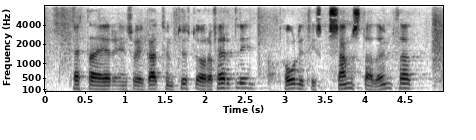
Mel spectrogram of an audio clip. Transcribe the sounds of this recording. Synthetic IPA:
θɛht̪aɛɾejnsɔɣikaːt̪ʰːʏmt̪ʰʏht̪ʏaːwɾafɛɾt̪lɪpʰoːwlɪt̪ʰisksamst̪aːðaʏmθað

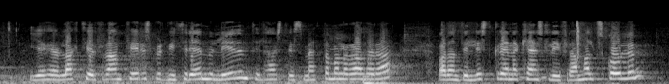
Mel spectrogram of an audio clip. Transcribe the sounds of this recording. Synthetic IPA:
jɛɣhɛvlaxt̪çjɛɾ̥fɾamːfɪːɾɪɾ̥spʏɾkniθɾɛːmʏlɪːðʏmt̪ʰɪlhast̪vɪsmɛn̥t̪amawlaɾawθejra | vaɾ̥hant̪ɪlɪst̪kɾejnacʰɛnst̪lʏifɾamhalt̪skoːwlʏm

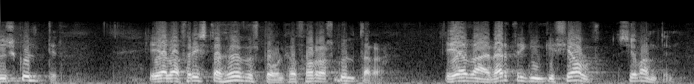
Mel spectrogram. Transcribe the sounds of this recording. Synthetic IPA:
ɪskʏlt̪ɪɾ̥ | ɛðafɾɪst̪aɦœːvʏ̥st̪owlçawθɔrːaskʏlt̪a̰ɾa̰ | ɛðavɛɾt̪ɾiciɲcɪsjawlvsjɛvant̪ɪ̰n

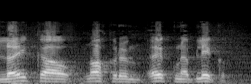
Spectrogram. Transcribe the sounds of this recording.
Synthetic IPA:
lœːɥkaːwnɔhkɾʏmœɥknaplɪːkʏm

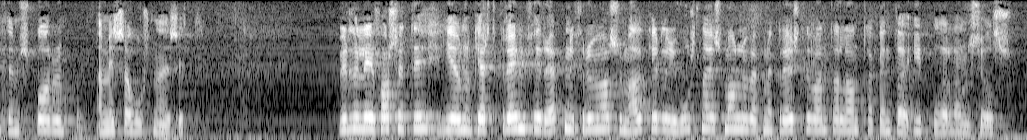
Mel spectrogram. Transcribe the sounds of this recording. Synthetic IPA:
θejmspɔːɾʏmaðmɪsːahuːst̪naðɪsɪht̪ | vɪɾðʏlɛjɪfɔr̥sɛt̪ɪjɛhɛvɾnuːcɛr̥t̪kɾejnfɪɾɪɾɛpnɪfɾʏmvasʏmaðcɪɾðʏɾihuːst̪naðɪsmaːwlʏmvɛknakɾeːjst̪ʏvant̪alant̪ʰaːkajnt̪aʔiːpuðalawnːsjowðs

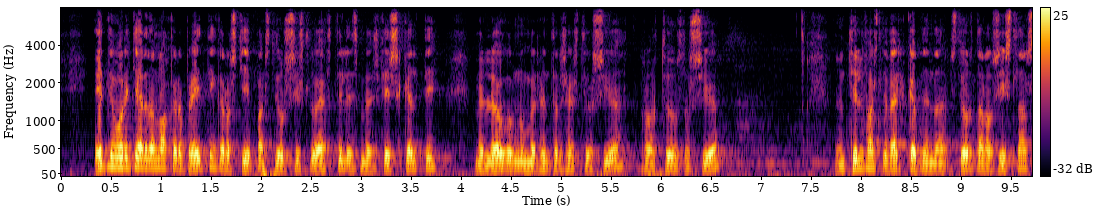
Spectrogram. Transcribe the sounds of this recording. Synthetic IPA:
ejt̪nɪvɔɾʏcɛɾðanɔhkɾapɾeːjt̪iŋkaɾawscɪːpanst̪jowɾsist̪lʏɛft̪ɪlɪðsmɛðfɪskɛlt̪ɪ | mɛðlœːɣʏmnuːmɛɾ̥ɦʏnt̪ɾasɛkst̪ʰiɔsjœːt̪fɾawt̪ʰʏːðɔst̪ɔsjœː | ʏmt̪ʰɪlfanslɪvɛr̥kœpnɪnːast̪jowɾt̪naɾawsist̪lans

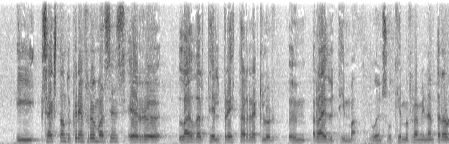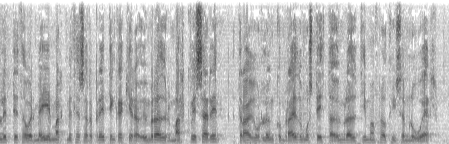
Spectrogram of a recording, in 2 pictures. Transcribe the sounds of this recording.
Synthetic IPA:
isɛkst̪ant̪ʏkɾejnfɾʏmvaɾ̥sɪnsɛɾʏ | laɣðaɾ̥t̪ʰɪlpɾejht̪aɾrːɛklʏɾ | ʏmraːjðʏt̪ʰiːma̰ɔɣejnsɔɣcʰɛːmʏfɾamːinɛmt̪aɾawlɪt̪ːɪθawɛɾmeːjɪnmar̥kmɛðθɛsːaɾapɾeːjt̪iŋkacɛːɾaʏmɾaːjðʏɾmar̥kvɪsaɾɪ | t̪ɾaːɣaɔɾlœɥŋkʏmɾaːjðʏmɔst̪ɪht̪aʏmɾajðʏt̪ʰiːmanfɾawθisɛmnuɛɾ̥

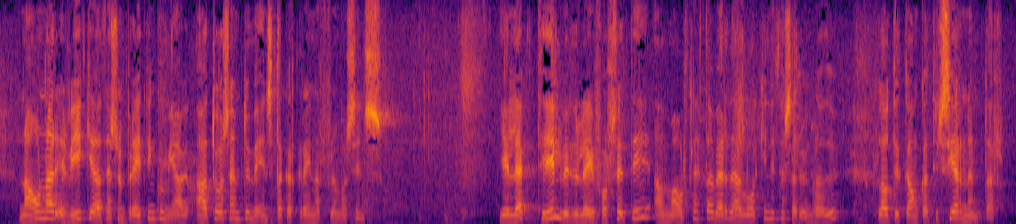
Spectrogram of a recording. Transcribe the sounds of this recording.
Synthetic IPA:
naːwnaɾɛɾvɪːcɪðaθɛsːʏmpɾeːjt̪iŋkʏmiaːt̪ʰʏɣasɛmt̪ʏmvɪðejnst̪aːkaɾkɾeːjnaɾ̥fɾʏmvḁsɪ̰ns | jɛɣlɛk̚t̪ʰːɪlvɪɾðʏlɛːjɪfɔr̥sɛt̪ɪaðmaːwl̥θɛht̪avɛɾðɪaðlɔːcɪnɪθɛsːaɾʏmɾaːjðʏ | laːwt̪ɪðkawŋkat̪ʰɪlsjɛɾnɛmt̪aɾ̥

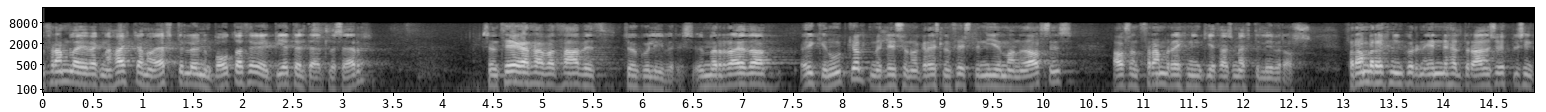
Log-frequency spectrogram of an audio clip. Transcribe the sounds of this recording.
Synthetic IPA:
fɾamlajðɪvɛknaɦajhkanawɛft̪ɪɾlœɥnʏmpoːwt̪aθɛːɣaipjɛːt̪ɛlt̪aɛt̪lɛsɛr | sɛmθɛːɣaɾɦavaðɦaːvɪðt̪ʰœːkʏliːvɪ̰ɾɪ̰sʏ̰mɛɾaraːjðaœːɥcɪnuːt̪cœlt̪mɛðlɪːsʏnawkɾeːjst̪lʏmfɪr̥st̪ʏniːjʏmawnɪðawɾ̥sɪns | a̰ːwsant̪fɾamɾejhkniɲcɪθasɛmɛft̪ɪɾlɪːvɪɾa̰ws | fɾamɾejkniŋkʏɾɪnɪnːɪɦɛlt̪ʏɾaːðɛnsʏhpliːsiŋk

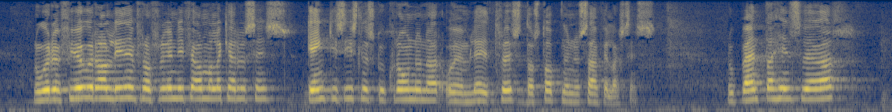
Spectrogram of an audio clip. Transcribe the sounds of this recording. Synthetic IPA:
nuɛɾʏmfjœːɣʏɾawlɪːðɪnfɾawrɾʏːnɪfjawlmalacʰɛɾvʏsɪnscejɲcɪsist̪lɛnskʏkʰɾoːwnʏnaɾɔ̰ɣʏmleːjðɪt̪ʰɾœɥst̪awst̪ɔpnʏnʏsamfɛla̰xsɪ̰ns | nupɛnt̪aɦɪnsvɛːɣaɾ̥

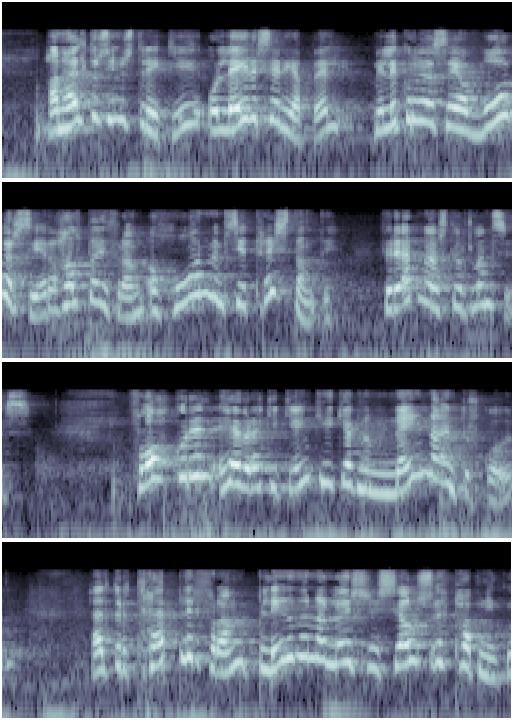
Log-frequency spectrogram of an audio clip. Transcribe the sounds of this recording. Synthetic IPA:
hanhɛl̪t̪ʏɾ̥siːnʏst̪ɾɪːcɪɔɣleːjvɪ̥sjɛɾjapvɛlmɛlɪːkːʏɾvɛːðaseːjavɔːɣaɾ̥sjɛɾaɦal̥t̪aðɪfɾamːaðhɔːnʏmsjɛt̪ʰɾejst̪ant̪ɪ | fɪɾɪɾɛp̪naðast̪jowɾt̪lant̪sɪns | flɔhkʏɾɪnhɛvʏɾɛhcɪcejɲcɪicɛknʏmneːjnaɛnt̪ʏɾ̥skɔːðʏm | hɛlt̪ʏɾ̥t̪ʰɾɛplɪɾ̥fɾamplɪɣðʏnaɾlœːɥsɾɪ̥sjawlsʏhphapniŋkʏ

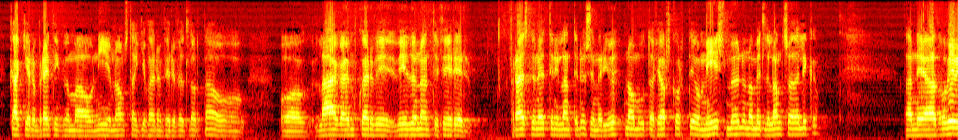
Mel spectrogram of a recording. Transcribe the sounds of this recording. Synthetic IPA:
kacːɛɾʏmpɾeːjt̪iŋkʏmawniːjʏmnawmst̪ʰaːjcɪfaːjɾʏmfɪɾɪɾ̥fœt̪lɔɾt̪naɔɣ | ɔɣlaːɣaʏmkʰvɛɾvɪvɪðʏnant̪ɪfɪɾɪɾ̥ | fɾajst̪ʏnet̪ɪnilant̪ɪnʏsɛmɛɾiʏhpnawmuːt̪afjawɾ̥skɔr̥t̪ɪɔɣmɪːsmœːnʏnawmɪt̪lɪlant̪svajðaliːka | θanːɪɣaðɔɣvɪ

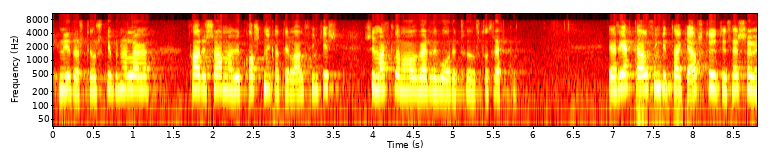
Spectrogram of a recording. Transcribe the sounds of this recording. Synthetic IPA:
niːɾast̪ʰjowscɪːpʏɾnalɛːɣa | faːɾɪɾ̥saːmavɪðkʰɔst̪niŋkat̪ʰɪlalθiɲcɪsː | ɛmajht̪lamaːvavɛɾðɪvɔːɾɪt̪ʰvœːðʏst̪ɔθɾɛht̪an | ɛɾrːjɛht̪aalfiɲcɪt̪ʰaːcɪafst̪ʏðt̪ʰɪlθɛsːavɪ

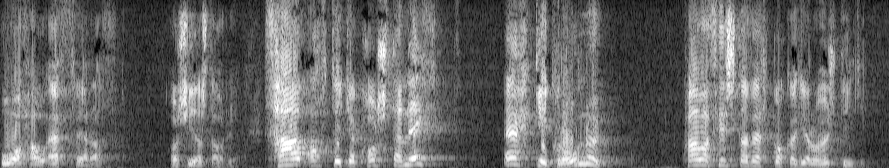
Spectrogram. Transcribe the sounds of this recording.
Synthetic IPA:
ɔhawʔɛfːɛɾa̰ðawsiːðast̪a̰wɾɪ̰θaðaft̪ehcːaðkʰɔst̪anejht̪ | ɛhcɪkʰɾoːwnʏ | kʰv̥aːðvaɾ̥fɪr̥st̪avɛr̥kɔhkaɾ̥çɛːɾawhœɥst̪iɲcɪ

